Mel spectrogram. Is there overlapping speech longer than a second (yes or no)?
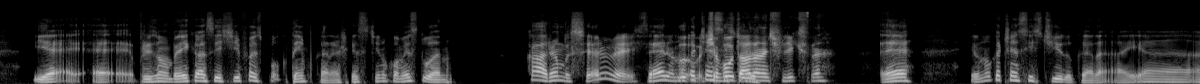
no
